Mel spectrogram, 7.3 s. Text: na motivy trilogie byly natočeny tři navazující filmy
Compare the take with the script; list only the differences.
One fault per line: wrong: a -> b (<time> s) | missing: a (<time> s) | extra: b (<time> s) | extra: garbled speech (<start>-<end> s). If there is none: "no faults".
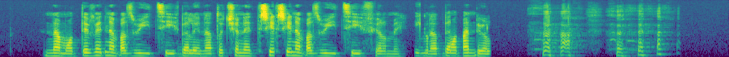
wrong: trilogie -> navazující (1.1 s)
extra: tři (2.7 s)
extra: garbled speech (4.2-4.9 s)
